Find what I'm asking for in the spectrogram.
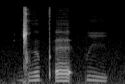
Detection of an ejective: present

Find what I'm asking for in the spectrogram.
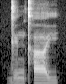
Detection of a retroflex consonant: absent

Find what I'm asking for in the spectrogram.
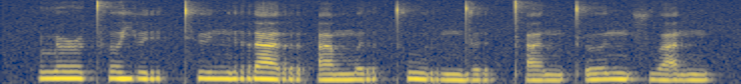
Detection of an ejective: present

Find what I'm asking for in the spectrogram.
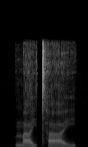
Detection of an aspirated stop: present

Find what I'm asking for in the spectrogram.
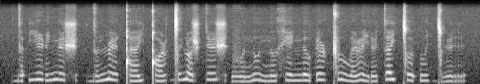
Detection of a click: present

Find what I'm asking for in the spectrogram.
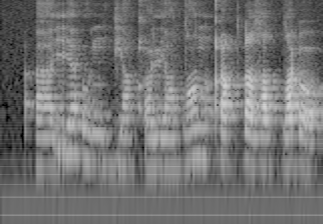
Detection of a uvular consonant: present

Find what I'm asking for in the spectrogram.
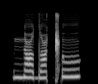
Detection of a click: present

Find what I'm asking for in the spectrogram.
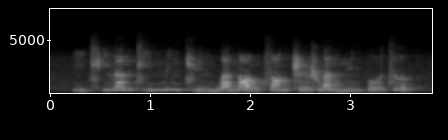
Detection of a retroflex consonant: present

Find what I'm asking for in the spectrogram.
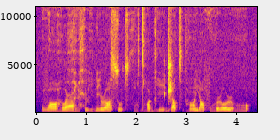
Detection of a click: absent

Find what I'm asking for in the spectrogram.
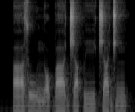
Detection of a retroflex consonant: absent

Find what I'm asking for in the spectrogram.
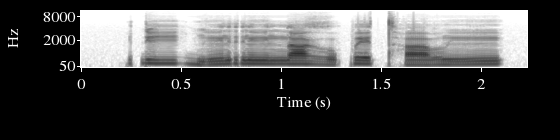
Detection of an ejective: absent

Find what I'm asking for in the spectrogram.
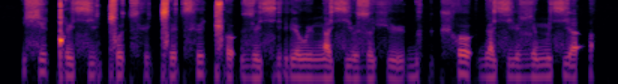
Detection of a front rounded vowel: present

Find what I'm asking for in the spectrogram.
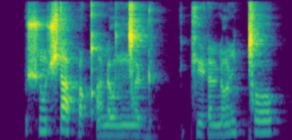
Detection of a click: present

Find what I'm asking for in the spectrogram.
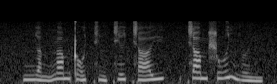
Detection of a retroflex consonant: present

